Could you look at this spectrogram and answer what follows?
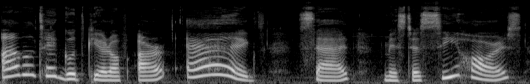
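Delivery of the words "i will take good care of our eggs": character voice. Acted. Mr Seahorse promises, high.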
